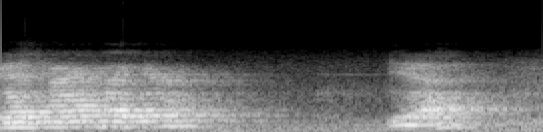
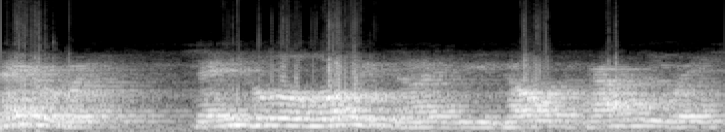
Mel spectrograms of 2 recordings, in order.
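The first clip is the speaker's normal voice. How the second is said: raised, high announcement; calling out; 5 semitones higher, 4 dB louder than usual. Acted. Bartender announcing Sadie's offer to the bar, calling out. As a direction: address the whole room over the noise.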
